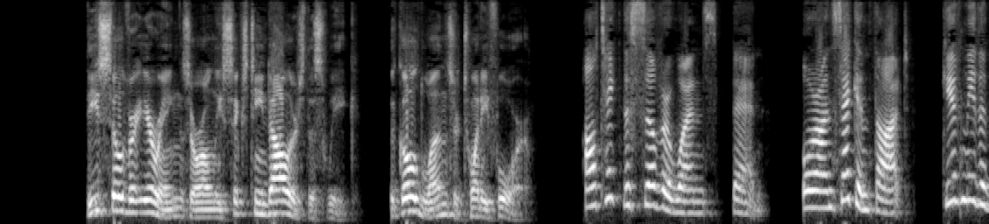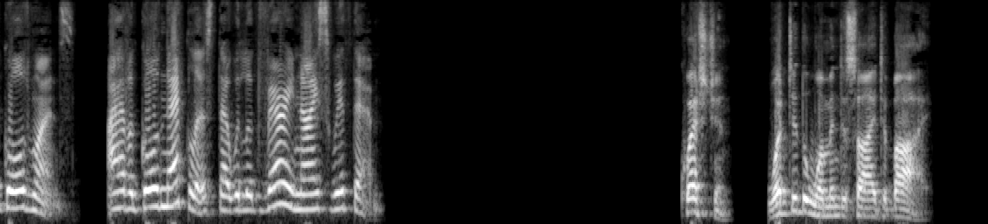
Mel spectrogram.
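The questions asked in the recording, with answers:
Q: What did the woman decide to buy?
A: The gold earrings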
